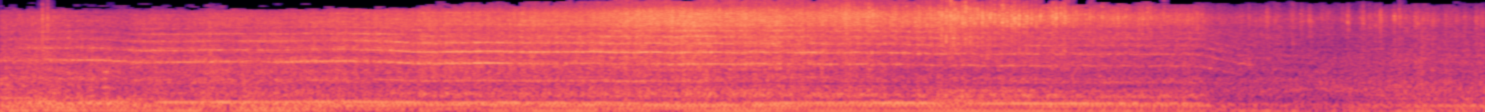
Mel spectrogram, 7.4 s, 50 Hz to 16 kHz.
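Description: Supercharged V8 of a 1970 Camaro pro street car running as the car rolls by at low speed: a low engine rumble with a steady high supercharger whine on top. About six seconds in the sound drops and the whine slides down in pitch as the car pulls away.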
